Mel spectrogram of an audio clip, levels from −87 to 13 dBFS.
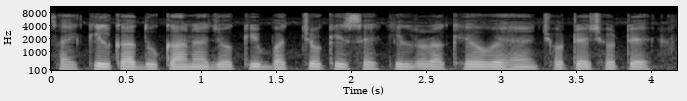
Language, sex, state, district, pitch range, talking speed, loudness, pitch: Hindi, male, Jharkhand, Ranchi, 120-125 Hz, 200 wpm, -19 LUFS, 120 Hz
